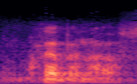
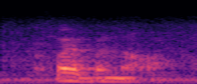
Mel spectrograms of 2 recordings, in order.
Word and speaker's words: Clebanoff: Klebanoff. C-L-E-B-A-N-O-F-F. – Klebanoff.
